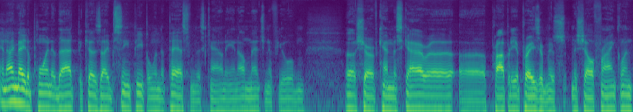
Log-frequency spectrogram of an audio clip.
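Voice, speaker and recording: A man talks fairly quickly in a very deep, low pitch while noticeable background noise runs underneath. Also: ordinary pitch variation. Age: 60s. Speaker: county commissioner. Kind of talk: casual interview chat. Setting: studio with live audience.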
